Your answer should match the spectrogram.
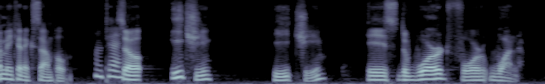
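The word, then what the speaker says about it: いち: But it's still pronounced ichi.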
